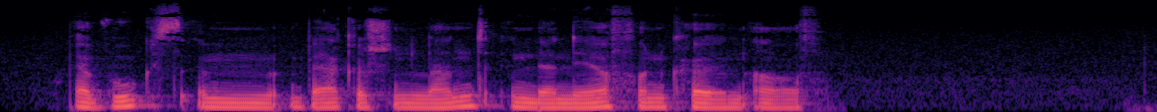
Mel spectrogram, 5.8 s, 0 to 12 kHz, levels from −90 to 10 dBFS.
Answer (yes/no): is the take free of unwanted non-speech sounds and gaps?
yes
